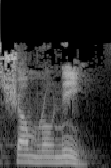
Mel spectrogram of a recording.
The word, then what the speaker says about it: Shamroni: Well, the Hebrew word for Samaritan is pronounced Shamroni.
